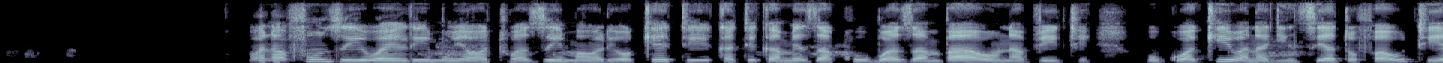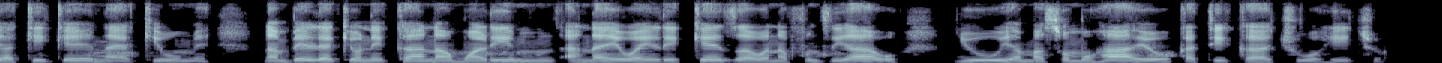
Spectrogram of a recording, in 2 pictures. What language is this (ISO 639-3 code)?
swa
